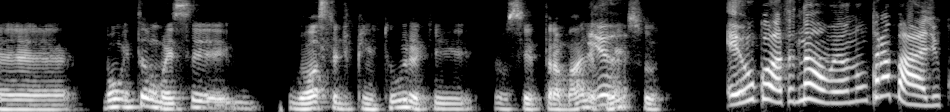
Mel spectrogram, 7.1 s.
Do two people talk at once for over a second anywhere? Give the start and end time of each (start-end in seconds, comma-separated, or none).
none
